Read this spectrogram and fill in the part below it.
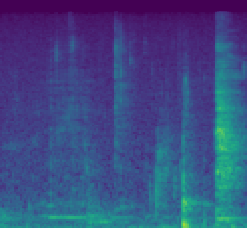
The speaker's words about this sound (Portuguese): Estou aqui para já desculpem lá, só virem barulhos, estou a ir buscar a minha garrafa de água porque preciso.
